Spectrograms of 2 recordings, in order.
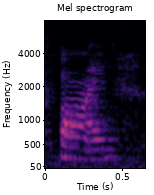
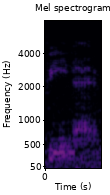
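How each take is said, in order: First: It is one syllable, rhyming with 'line'. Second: It is two syllables, sounding like 'fee-nay'. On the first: The speaker calls it wrong. "It looks like fine" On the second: The speaker calls it right. "with the Italian pronunciation, which is fine"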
